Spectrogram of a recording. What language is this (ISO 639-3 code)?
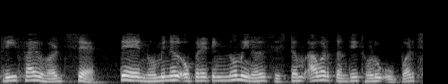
guj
